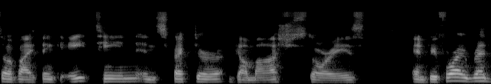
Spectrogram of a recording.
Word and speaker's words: Gamache: This, as I said, it's the first of, I think, 18 Inspector Gamache stories. And before I read the book, I thought his last name was Ganache, but it's spelled with an M, in fact.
